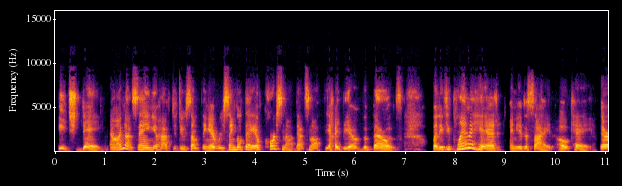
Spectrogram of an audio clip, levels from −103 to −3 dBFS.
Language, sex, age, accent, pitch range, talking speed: English, female, 50-69, American, 160-215 Hz, 185 wpm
